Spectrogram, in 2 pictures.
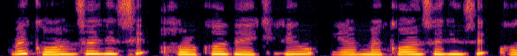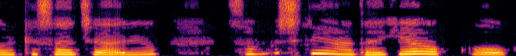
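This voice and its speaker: A woman's voice: very high-pitched, steady tone, fairly quick, warm tone, no room sound, rough recording. A woman voicing a practical, soothing young woman in college who coaxes her partner and mixes in English words. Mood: coaxing.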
